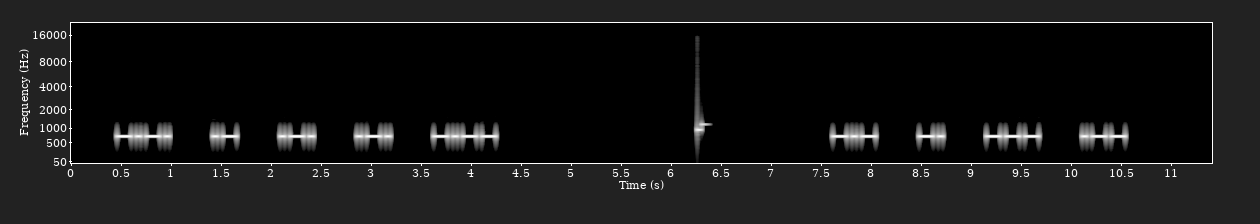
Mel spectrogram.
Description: Morse code, heard as a keyed tone, about 25 wpm, spaced as for 14 wpm, 690 Hz. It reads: CARRY KNOW
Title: 3x Character Spacing - Top 500 Words - 25wpm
